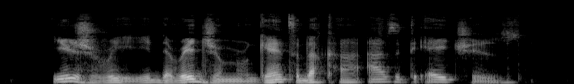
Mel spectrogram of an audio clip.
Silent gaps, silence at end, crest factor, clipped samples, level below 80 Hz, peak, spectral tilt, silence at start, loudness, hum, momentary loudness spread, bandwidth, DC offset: none; 0.55 s; 22 dB; under 0.1%; -42 dBFS; -4 dBFS; -6 dB/octave; 0.55 s; -26 LUFS; none; 13 LU; 11.5 kHz; under 0.1%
